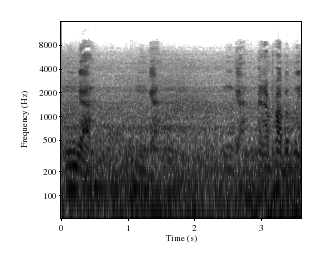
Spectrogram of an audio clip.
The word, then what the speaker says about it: mga: And it's not ga, it's nga, nga.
